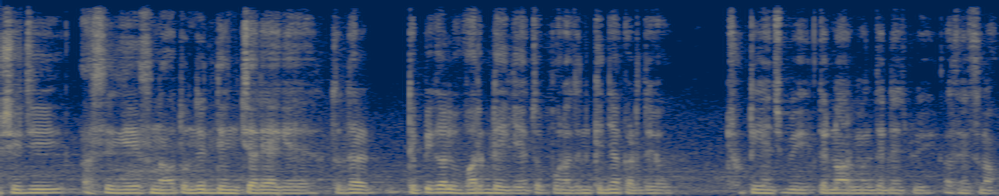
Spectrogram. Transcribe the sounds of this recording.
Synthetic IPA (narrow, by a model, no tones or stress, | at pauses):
kʊʃeːd͡ʒiːəsẽːɡeːsənaːt̪ʊnd̪eːd̪ɪnt͡ʃəɾɛːɡet̪ʊnd̪aːʈɪpɪkəlʋəɾkɖeːɡɛːt̪õːpuːɾãːd̪ɪnkɪd̪jãːkəɾd̪eːɦoː | t͡ʃʰʊʈijãːt͡ʃbiːt̪eːnɔːɾməld̪ɪnẽːt͡ʃbiːəsẽːsənaː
